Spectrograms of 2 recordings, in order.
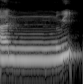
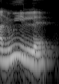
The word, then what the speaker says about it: Anouilh: ما تنسوش انوي من احسن نطقوها عارف كتبوها انوي باش ما تنساش هذيك ال انوي جونر تراجيدي مودرن alors siècle c'est le 20e siècle.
